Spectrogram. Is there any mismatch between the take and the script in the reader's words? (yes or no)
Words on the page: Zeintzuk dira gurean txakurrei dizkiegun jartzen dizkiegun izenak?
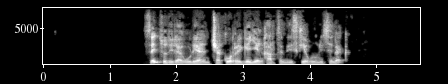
yes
